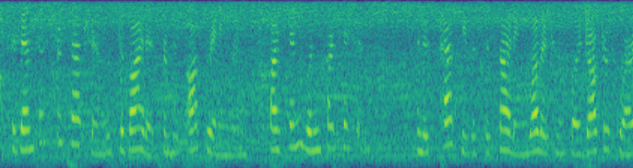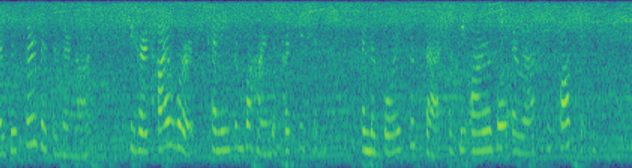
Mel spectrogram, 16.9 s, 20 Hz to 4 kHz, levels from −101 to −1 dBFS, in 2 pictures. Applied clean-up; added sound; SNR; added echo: none; Engine; 6 dB; reverberation time 0.4 s.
